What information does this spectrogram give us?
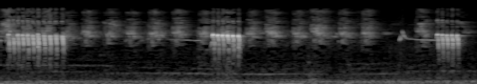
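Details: Female bar-winged prinia giving ngetir chatter: three bursts of fast, high, rattling ticks, the first and last longest, linked by a faint thin whistle and a quick upward slide, with soft high twittering in the background.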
